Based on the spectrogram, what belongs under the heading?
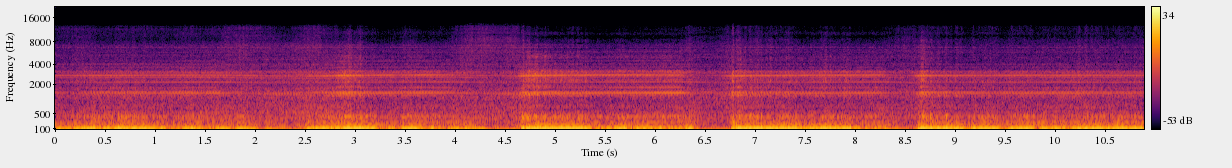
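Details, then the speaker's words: Chinese PT-5 diesel heater with the air inlet almost fully covered: the low roar swells and drops about every two seconds and never settles. It sounds fuel-starved though fuel is flowing; owner suspects too much gasoline in the diesel mix. "it's like it's not getting enough fuel but I can see the fuel going in"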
